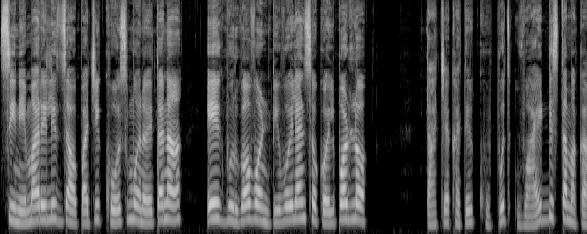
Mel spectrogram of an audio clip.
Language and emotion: Goan Konkani, sad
